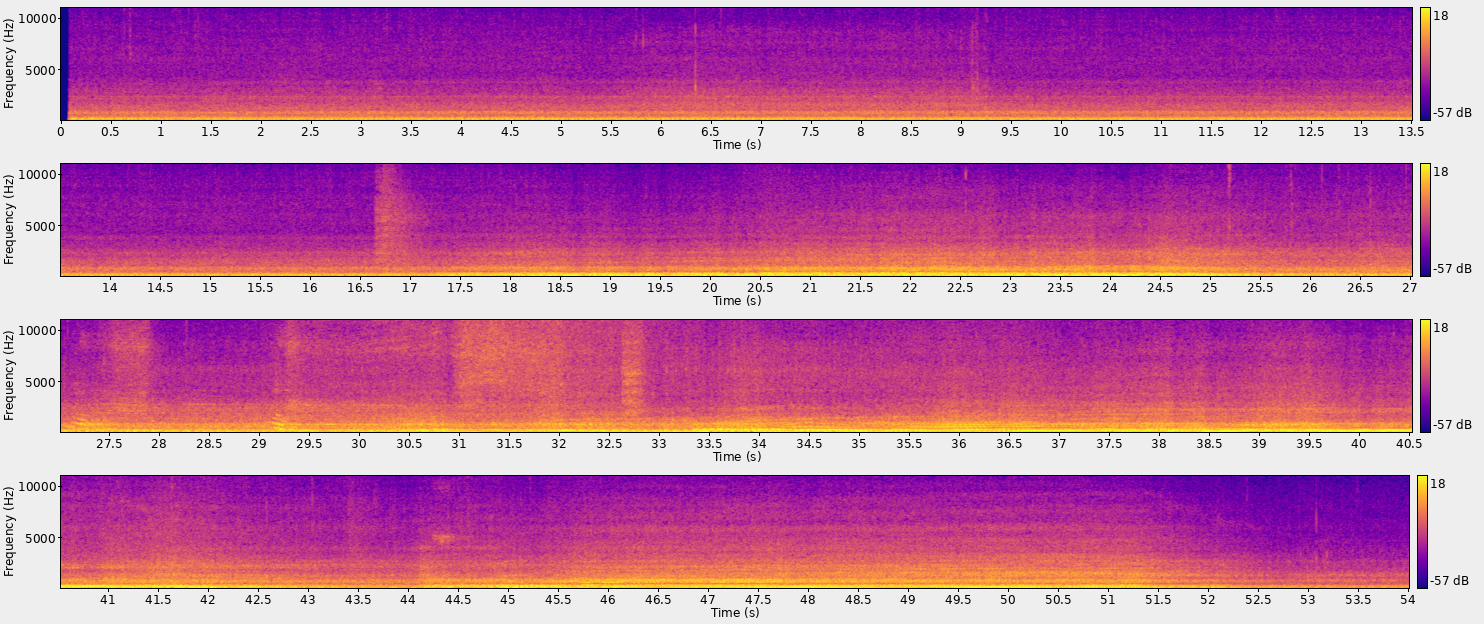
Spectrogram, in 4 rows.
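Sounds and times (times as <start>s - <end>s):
bus diesel engine revving: 16.1s - 54.0s
brief hiss: 16.6s - 17.2s.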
